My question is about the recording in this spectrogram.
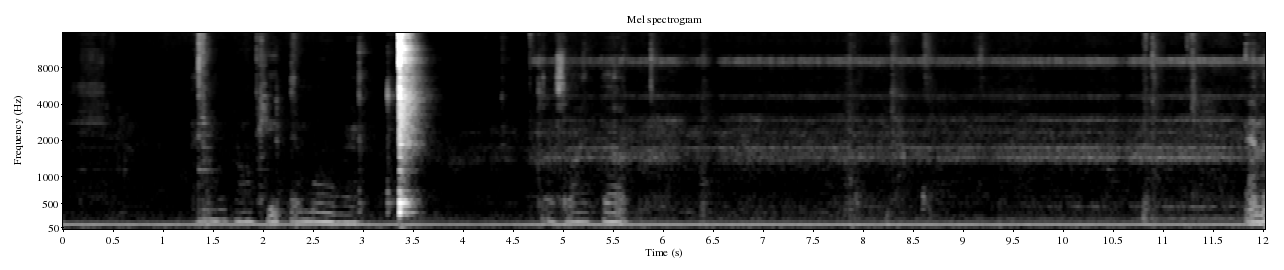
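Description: Electric tumbler spinner running with a steady low hum as it turns a resin-coated tumbler, with a sharp click about three and a half seconds in. A low, indistinct voice is heard briefly before and just after the click.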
